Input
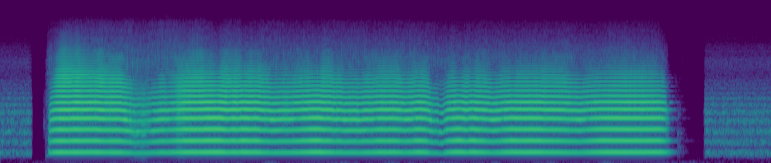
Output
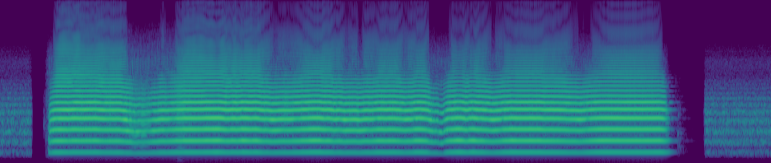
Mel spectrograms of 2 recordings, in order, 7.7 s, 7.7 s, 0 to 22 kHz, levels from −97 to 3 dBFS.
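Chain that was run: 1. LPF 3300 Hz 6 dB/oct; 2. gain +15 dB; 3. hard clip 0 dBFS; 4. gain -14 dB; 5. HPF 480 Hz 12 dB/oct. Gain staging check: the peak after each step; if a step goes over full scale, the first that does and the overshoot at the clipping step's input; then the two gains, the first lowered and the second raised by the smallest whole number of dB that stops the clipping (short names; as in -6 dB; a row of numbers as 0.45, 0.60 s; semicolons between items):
-7.5, +7.5, 0.0, -14.0, -9.5 dBFS; step 2, 7.5 dB; step 2 +7 dB, step 4 -6 dB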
